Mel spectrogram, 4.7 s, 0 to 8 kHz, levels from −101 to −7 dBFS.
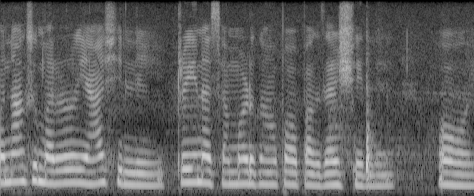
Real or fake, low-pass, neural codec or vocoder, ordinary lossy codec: real; none; none; none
